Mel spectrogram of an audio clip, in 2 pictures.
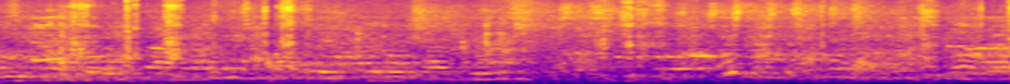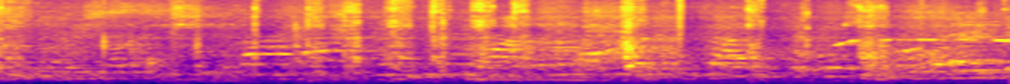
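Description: Several voices talking over one another, children among them, with a few sharp clicks.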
